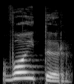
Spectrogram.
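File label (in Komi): "войтыр", Komi, female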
